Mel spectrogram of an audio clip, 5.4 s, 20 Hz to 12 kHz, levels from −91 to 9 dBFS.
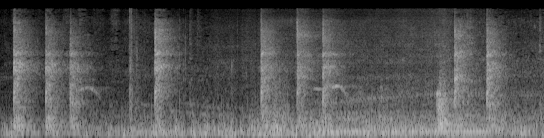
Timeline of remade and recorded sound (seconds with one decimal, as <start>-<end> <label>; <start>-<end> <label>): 0.0-2.1 recorded; 2.1-4.5 remade; 4.5-5.4 recorded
